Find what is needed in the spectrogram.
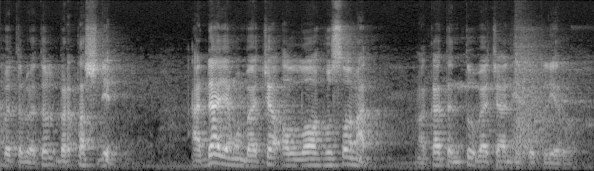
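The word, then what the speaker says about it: اللَّهُ الصَّمَدُ: Tadi ada bacaan Allahus Samad. Di sana ada tasydid. Harus sesuai bacaan kita, harus benar bacaan kita. Allahus Samad. Jadi huruf sadnya betul-betul bertasydid. Ada yang membaca Allahus Samad, maka tentu bacaan itu keliru, meskipun tidak membatalkan solatnya.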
